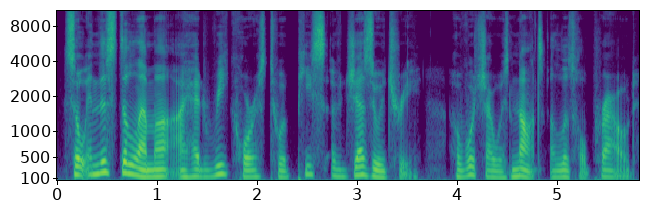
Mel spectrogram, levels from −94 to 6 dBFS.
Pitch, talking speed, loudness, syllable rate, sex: 135 Hz, 205 wpm, -21 LUFS, 5.3 syllables/s, male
